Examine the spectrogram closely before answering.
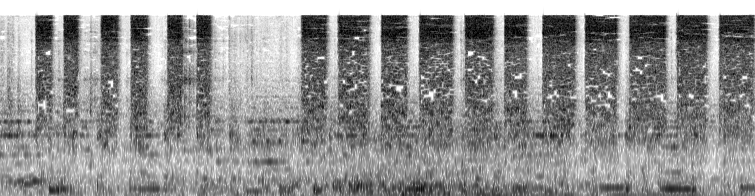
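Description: Aerosol spray can of white undercoat spraying in short hissing bursts, two to three a second, with a pause of about a second near the middle.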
